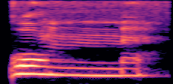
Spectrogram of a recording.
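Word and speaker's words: gomme: بحال غوم غوم غادي تقولوا لي علاش كتبنا دوزيم يعني جوج خطرات ام لان تنقولوا غوم بحال نطقنا بالشده يعني كنا غوم. انا بالعربيه تنديروا شده وبالنسبه للفرنسيه تندوبلو لي كونسون داك لا كونسون تندوبلو على جوج خطرات غوم غوم.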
